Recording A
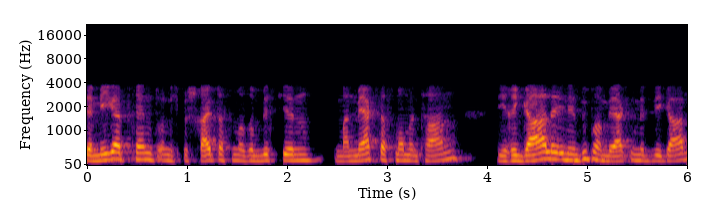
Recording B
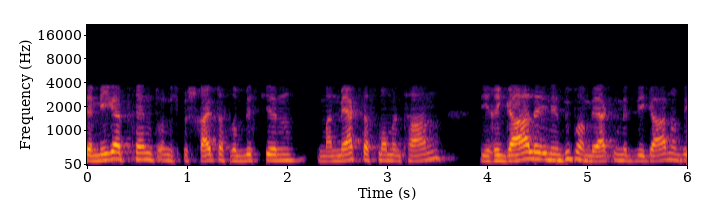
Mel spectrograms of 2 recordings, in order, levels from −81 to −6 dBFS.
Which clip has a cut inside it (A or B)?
B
